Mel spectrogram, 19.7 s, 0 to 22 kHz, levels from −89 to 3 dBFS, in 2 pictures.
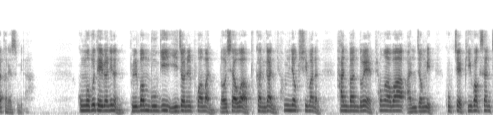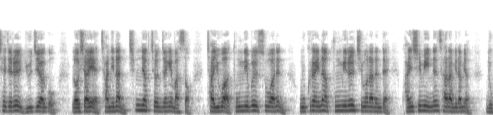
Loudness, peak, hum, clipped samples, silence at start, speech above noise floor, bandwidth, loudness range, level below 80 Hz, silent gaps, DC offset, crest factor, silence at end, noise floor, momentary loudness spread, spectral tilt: -24 LUFS; -6 dBFS; none; under 0.1%; 0 s; 44 dB; 7.8 kHz; 2 LU; -60 dBFS; none; under 0.1%; 18 dB; 0 s; -68 dBFS; 11 LU; -4 dB/octave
